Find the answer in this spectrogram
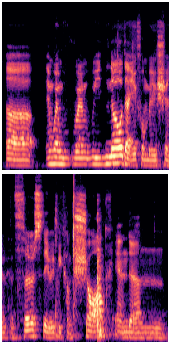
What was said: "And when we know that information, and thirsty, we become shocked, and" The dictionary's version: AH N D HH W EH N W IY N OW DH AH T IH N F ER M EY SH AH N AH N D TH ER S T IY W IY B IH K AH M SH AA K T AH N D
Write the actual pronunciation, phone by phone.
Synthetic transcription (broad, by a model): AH N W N W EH N W IY N OW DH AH T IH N F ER M EY SH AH N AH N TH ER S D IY W IY B IH K AH M SH AA K AH N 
